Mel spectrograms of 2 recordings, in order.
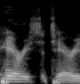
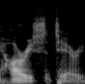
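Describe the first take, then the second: First: The first name sounds like English 'Harry'. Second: The first name does not sound like 'Harry'. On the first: This is the common anglicized way of saying it. The speaker calls it wrong. "the other way" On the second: This is how the player says his own name. The speaker calls it right. "that's how he pronounced it"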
